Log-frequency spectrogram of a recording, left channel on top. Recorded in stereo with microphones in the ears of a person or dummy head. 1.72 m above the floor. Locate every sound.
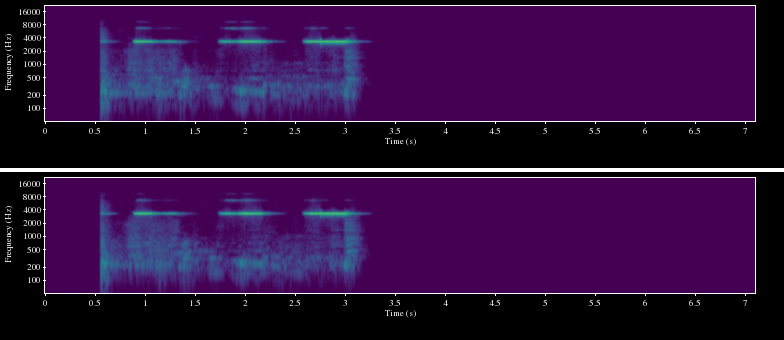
0.6 s a fire alarm: 5° left (ahead or behind), 0.9 m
